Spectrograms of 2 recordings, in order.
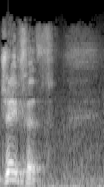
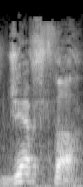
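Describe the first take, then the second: First: The name ends in a 'th' sound. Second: The name ends in an 'ah' sound. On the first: The speaker calls it wrong. "My whole life I have mispronounced his name. I have been calling him Japheth" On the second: The speaker calls it right. "and it's Jephthah"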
